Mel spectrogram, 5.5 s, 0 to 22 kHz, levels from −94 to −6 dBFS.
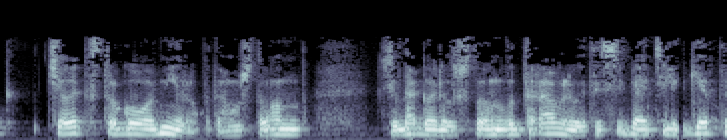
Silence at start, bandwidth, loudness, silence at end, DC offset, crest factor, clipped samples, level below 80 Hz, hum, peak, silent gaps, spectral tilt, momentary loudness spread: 0 s; 8.4 kHz; -20 LUFS; 0 s; under 0.1%; 12 dB; under 0.1%; -56 dBFS; none; -8 dBFS; none; -6 dB/octave; 6 LU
